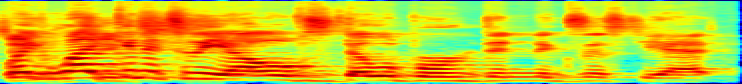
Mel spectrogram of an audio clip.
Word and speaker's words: Delibird: Yeah, because it's delivered, but with bird, so delivered.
